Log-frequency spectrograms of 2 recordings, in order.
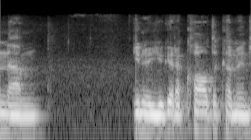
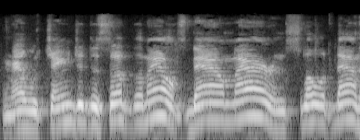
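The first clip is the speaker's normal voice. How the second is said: put-on slow voice; 7 semitones higher, slower than usual. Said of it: "and you go".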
